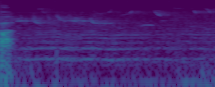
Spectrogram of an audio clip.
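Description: A bumblebee buzzing: a faint, steady hum.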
